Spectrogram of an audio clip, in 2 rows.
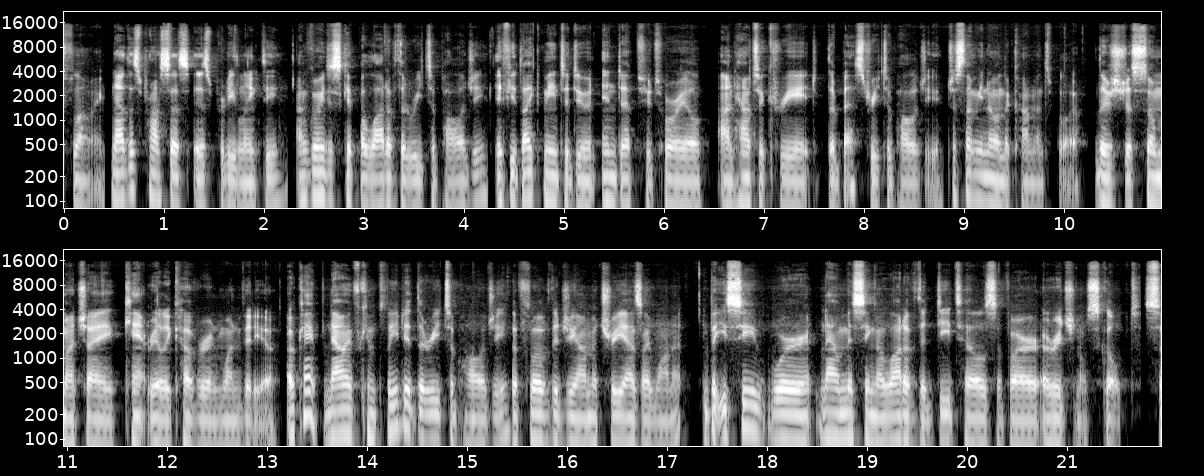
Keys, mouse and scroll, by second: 0.0 scroll down 1, 0.3 g, 0.4 g, 0.4 middle click, 0.8 g, 0.8 middle click, 1.3 middle click, 1.8 right click, 1.9 middle click, 2.0-2.3 scroll down 2, 2.1 middle click, 2.3 space, 2.4 middle click, 2.5 right click, 2.6 middle click, 2.8 middle click, 3.6 z, 3.9 right click, 4.1 right click, 4.2 middle click, 4.4 shift+middle click, 4.6 scroll down 1, 4.7 scroll up 1, 4.8 scroll down 1, 4.9 scroll up 1, 5.1 scroll down 1, 5.4 middle click, 5.6 scroll down 1, 5.8 middle click, 5.9 z, 6.0 shift+right click, 6.2 middle click, 6.4 middle click, 6.4 right click, 6.6 middle click, 7.0 scroll down 1, 7.0 middle click, 7.2 z, 7.3 scroll up 1, 7.5 shift+right click, 7.6 middle click, 7.9 Escape, 8.1 scroll, 8.4 right click, 9.3 right click, 9.5 middle click, 10.0 Escape, 10.1 g, 10.2 middle click, 10.6 right click, 10.9 middle click, 11.0 ctrl+z, 11.1 right click, 11.3 middle click, 11.5 scroll up 1, 11.8 middle click, 12.3 middle click, 12.4 scroll down 1, 12.5 scroll up 1, 12.6 scroll down 1, 12.9 middle click, 13.1 middle click, 15.6 shift+middle click, 16.0 shift+middle click.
